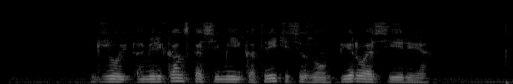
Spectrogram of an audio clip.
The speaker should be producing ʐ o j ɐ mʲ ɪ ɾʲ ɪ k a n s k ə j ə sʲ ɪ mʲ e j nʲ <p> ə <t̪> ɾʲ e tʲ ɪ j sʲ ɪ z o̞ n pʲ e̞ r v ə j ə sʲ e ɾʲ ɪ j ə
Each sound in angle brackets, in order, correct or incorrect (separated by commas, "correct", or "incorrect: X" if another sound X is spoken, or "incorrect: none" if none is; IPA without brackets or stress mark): incorrect: k, correct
